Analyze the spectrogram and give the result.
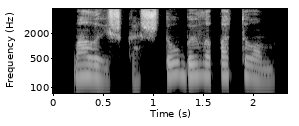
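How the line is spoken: Quiet question. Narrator (Russian): спросил я тихо

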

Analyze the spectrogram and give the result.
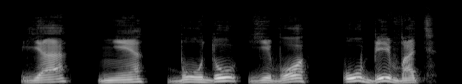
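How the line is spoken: Clipped, measured words. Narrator (Russian): отчеканил Сергей

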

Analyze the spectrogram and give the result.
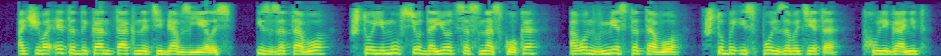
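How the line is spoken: Plain. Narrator (Russian): ответил Люпин

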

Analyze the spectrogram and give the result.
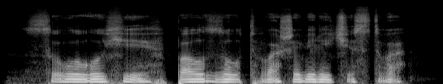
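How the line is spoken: Forced out. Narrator (Russian): Выдавил адмирал

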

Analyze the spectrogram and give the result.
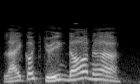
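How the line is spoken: Doubtful, incredulous. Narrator (Vietnamese): Quách Tĩnh không biết nàng châm chọc, không tin, bèn nói

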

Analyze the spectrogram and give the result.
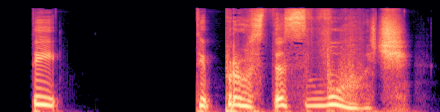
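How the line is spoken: Moaning. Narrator (Russian): простонала Милана

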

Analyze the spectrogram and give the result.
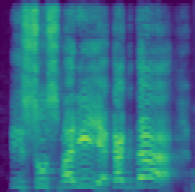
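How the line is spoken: Exclaiming. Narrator (Russian): воскликнул Швейк

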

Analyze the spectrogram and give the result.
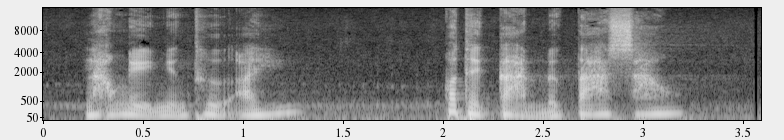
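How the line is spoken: Smiling contemptuous tone. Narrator (Vietnamese): chỉ khẽ mỉm cười, ánh mắt khinh khỉnh

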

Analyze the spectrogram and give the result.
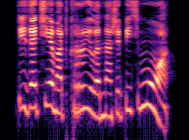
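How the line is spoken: Indignant, foot-stamping. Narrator (Russian): возмущенно топнул ножкой мой мужчинка

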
